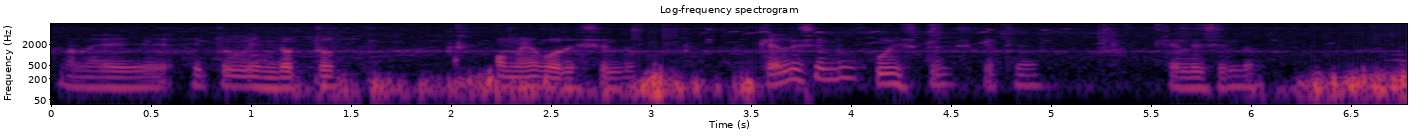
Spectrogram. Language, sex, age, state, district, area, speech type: Assamese, male, 30-45, Assam, Goalpara, urban, spontaneous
